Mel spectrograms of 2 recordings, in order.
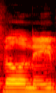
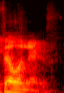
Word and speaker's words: Villeneuve: arrival Disney villanov that's his name not Dennis villene like I said for most of my videos it's the new Villeneuve only time I'm gonna say it's name right thank God I say his name right Denine Villeneuve I'll learn that um Argo or for Christmas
